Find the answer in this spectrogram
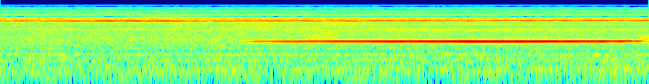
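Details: Malaysian rail-babbler at Panti Bird Sanctuary: one long, pure, thin whistle held at a steady pitch, swelling in loudness and still sounding at the end, over a constant high-pitched background drone.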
